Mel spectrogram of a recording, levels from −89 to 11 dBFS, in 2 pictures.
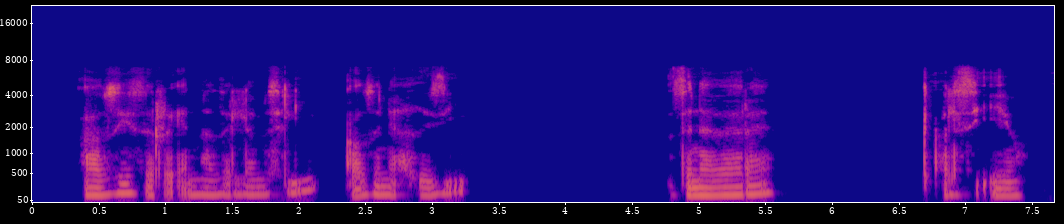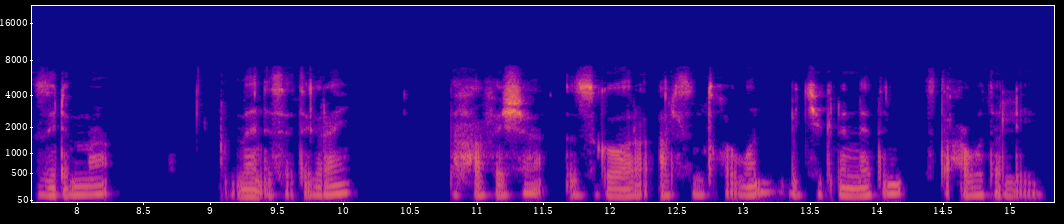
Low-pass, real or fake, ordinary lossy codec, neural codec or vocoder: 7.2 kHz; real; Opus, 64 kbps; none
